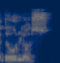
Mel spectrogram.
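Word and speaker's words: δοῦλος: Aquí, aquí yo pongo la nomenclatura de la de la concordancia Strong en el griego se pronuncia dulos y es la G1401 para los que quieran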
